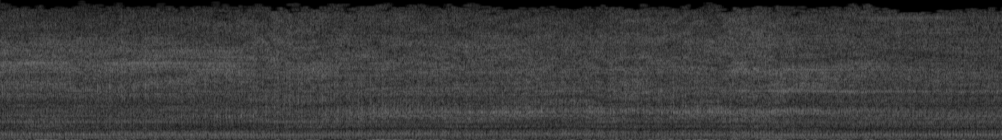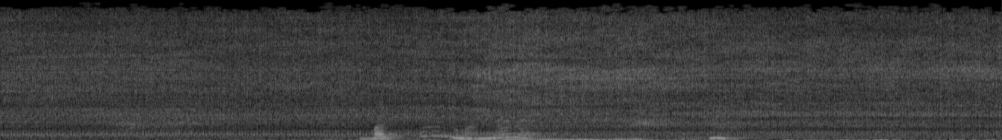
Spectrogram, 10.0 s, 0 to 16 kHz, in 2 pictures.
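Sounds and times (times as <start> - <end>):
electric hair clippers buzzing: 0.0 - 10.0.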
